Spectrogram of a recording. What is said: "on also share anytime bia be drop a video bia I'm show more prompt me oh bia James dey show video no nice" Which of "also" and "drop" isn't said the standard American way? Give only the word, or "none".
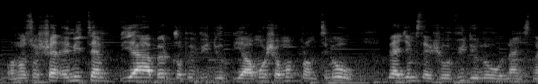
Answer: also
